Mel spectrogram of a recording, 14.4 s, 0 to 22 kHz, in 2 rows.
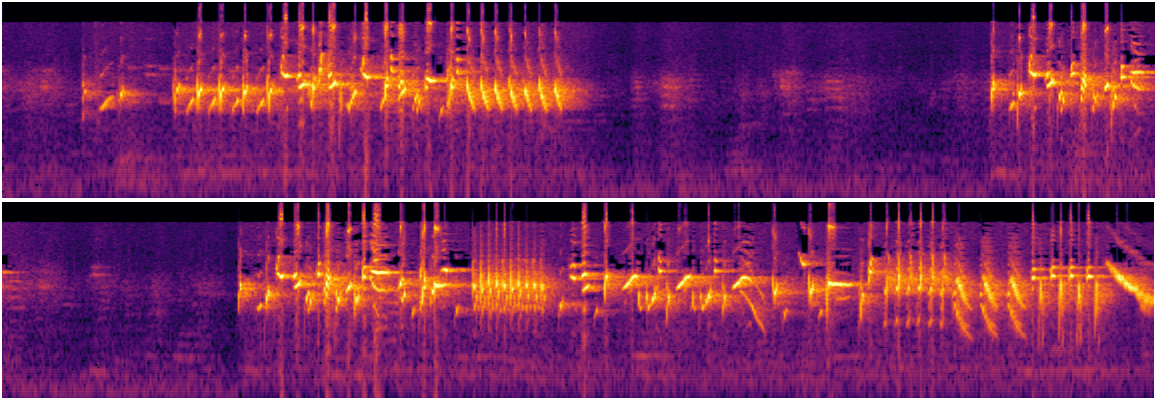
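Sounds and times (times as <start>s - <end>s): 
wild European goldfinch song: 0.2s - 4.3s, 6.2s - 7.6s, 8.7s - 14.3s.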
